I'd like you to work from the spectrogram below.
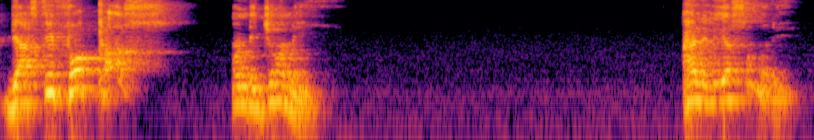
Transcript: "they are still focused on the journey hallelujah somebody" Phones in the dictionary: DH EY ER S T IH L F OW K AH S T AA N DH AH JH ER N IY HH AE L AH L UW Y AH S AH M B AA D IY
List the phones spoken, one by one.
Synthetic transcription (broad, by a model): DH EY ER S T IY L F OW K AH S AA N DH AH JH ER N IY HH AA L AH L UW Y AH S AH M B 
